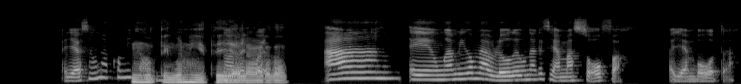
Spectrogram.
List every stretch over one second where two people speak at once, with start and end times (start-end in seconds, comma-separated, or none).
1.3-2.8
